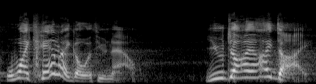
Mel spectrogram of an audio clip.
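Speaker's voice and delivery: rising loud and high to "I die"; sanctimonious Peter. Retold or imitated. Peter protesting to Jesus, loud, high and indignant. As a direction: insist like a brash disciple. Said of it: "in true Peter fashion".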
